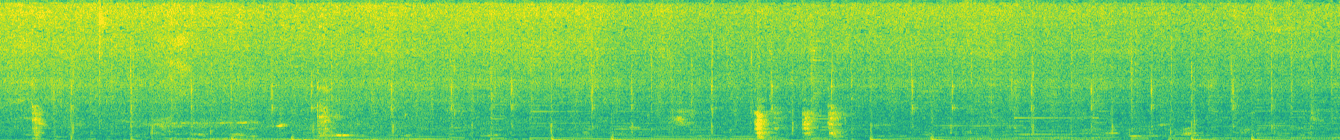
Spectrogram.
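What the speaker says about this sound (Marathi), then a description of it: "कांदा छान परतून मऊ करून घ्यायचा" Onion sautéing in a pan for whole masoor lentil amti, with clinks of a spoon stirring against the metal and a soft sizzle, under a voice talking throughout.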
